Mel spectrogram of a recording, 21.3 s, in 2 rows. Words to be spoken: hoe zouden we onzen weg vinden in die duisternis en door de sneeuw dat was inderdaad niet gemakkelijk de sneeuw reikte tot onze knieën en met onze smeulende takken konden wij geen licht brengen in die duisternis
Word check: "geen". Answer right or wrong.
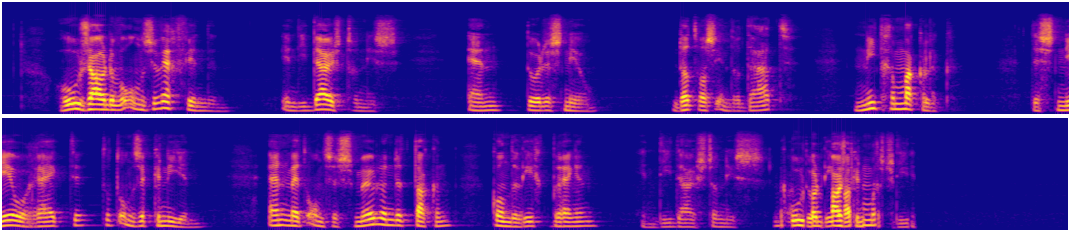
wrong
